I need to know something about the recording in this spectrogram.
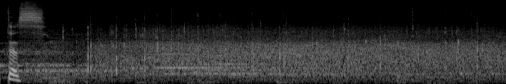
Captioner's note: audience applaud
